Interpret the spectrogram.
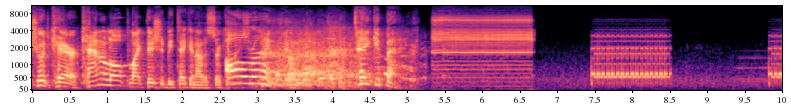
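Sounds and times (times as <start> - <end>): telephone ringing electronically: 7.5 - 8.6.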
